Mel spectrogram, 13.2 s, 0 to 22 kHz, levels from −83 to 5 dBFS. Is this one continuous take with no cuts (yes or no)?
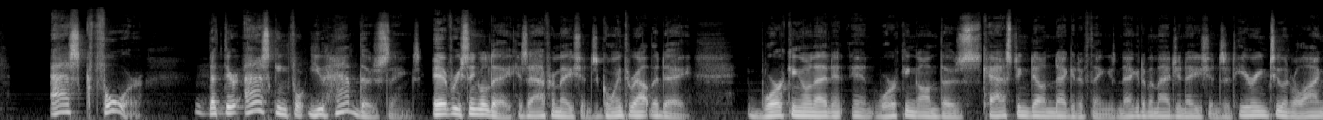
no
